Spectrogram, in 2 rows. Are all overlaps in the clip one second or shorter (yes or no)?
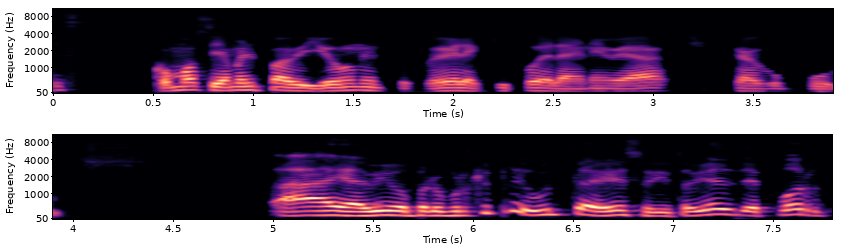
yes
